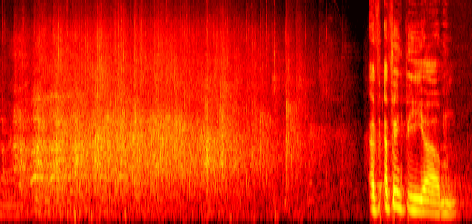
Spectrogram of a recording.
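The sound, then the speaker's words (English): An audience applauds steadily for about five seconds, a dense wash of clapping that slowly fades out before a man begins speaking. “Y'all supposed to clap for him.”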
